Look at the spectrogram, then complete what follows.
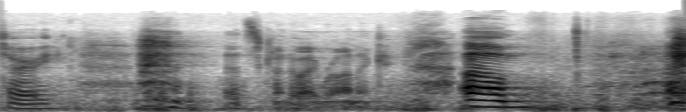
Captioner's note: laughs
